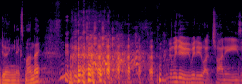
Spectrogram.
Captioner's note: laughter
